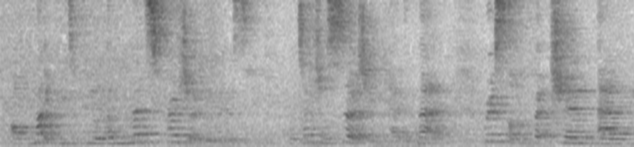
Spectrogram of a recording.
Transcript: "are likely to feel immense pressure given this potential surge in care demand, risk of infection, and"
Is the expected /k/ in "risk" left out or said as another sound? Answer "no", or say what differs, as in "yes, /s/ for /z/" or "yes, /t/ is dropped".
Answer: yes, /k/ is dropped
